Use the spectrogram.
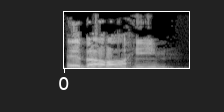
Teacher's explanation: اگر سعی کنیم به فتح تمایل داشته باشه قلقلمون · Term: قلقله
